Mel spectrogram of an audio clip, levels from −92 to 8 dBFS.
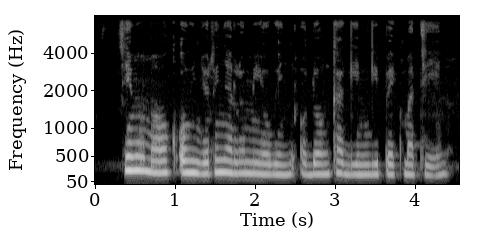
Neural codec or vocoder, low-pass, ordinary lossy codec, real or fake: none; 7.2 kHz; none; real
